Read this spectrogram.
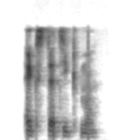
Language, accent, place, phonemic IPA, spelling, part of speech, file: French, France, Lyon, /ɛk.sta.tik.mɑ̃/, extatiquement, adverb, LL-Q150 (fra)-extatiquement.wav
- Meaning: ecstatically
